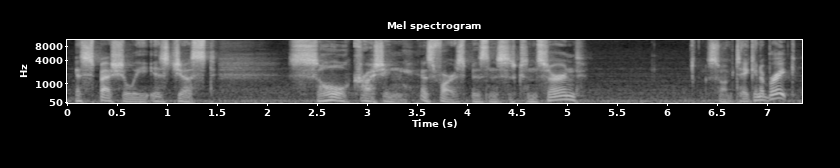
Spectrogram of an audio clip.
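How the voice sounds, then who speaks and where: A man's voice: medium pitch, sharp tone, breathy edge, full character voice. A man playing a polite, wordy drifter who poses as a polished businessman in an audio drama. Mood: confiding. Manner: formal, wordy, polite, hesitant openings. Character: sharply dressed drifter posing as polished New York businessman.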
